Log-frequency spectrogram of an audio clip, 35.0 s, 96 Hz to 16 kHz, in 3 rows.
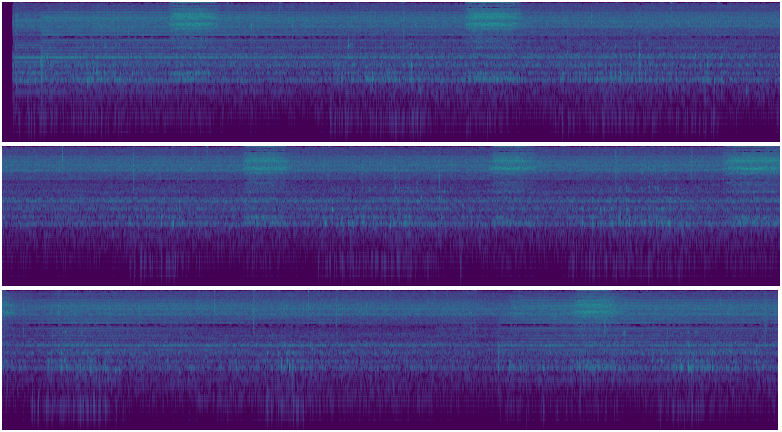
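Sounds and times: steady hum: 0.2s - 34.9s
regulator inhale hiss: 2.4s - 3.4s, 6.9s - 8.1s, 15.2s - 16.1s, 19.0s - 19.9s, 22.4s - 23.8s, 31.7s - 32.8s
bubbling exhale: 2.5s - 3.4s, 5.1s - 9.8s, 15.3s - 18.2s, 19.0s - 25.2s, 30.9s - 34.4s.

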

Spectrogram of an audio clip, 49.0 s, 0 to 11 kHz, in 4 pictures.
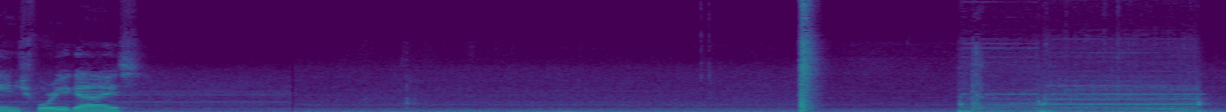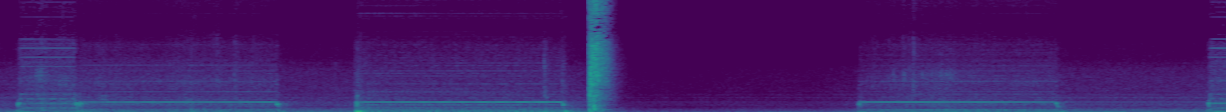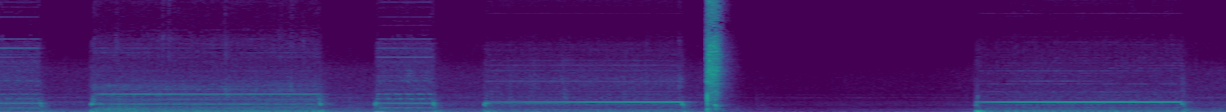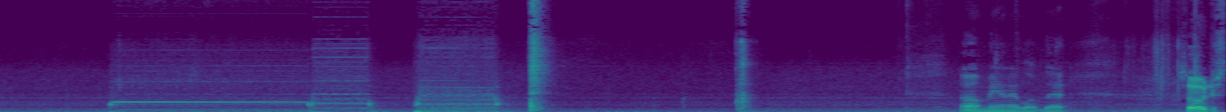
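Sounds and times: pneumatic air blast bursts: 8.0s - 8.3s, 18.2s - 18.5s, 31.6s - 31.9s, 42.1s - 42.4s
mill axis motors whining: 9.6s - 15.2s, 24.4s - 31.4s.

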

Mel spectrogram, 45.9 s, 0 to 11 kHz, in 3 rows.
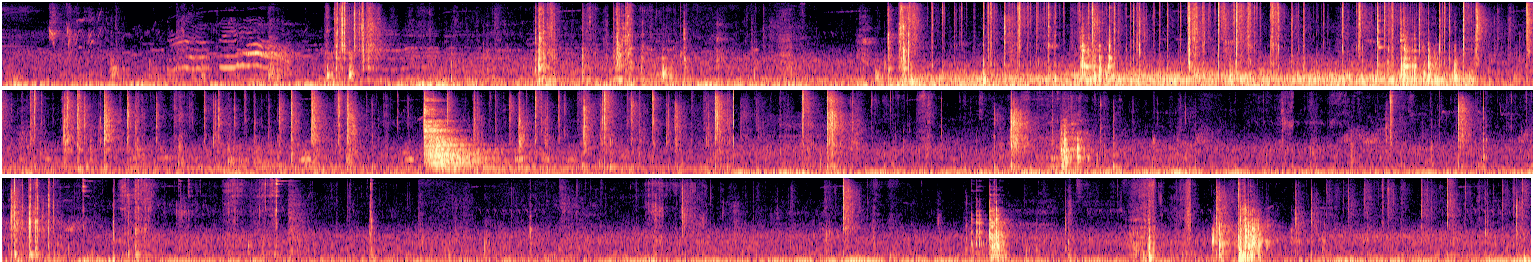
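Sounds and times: loud steady noise: 19.5s - 21.0s.

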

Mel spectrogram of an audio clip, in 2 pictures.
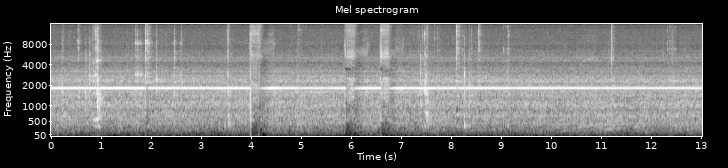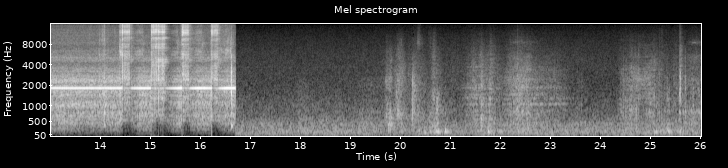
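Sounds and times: high steady whine: 0.0s - 16.8s
steel pieces clinking: 0.6s - 2.7s.

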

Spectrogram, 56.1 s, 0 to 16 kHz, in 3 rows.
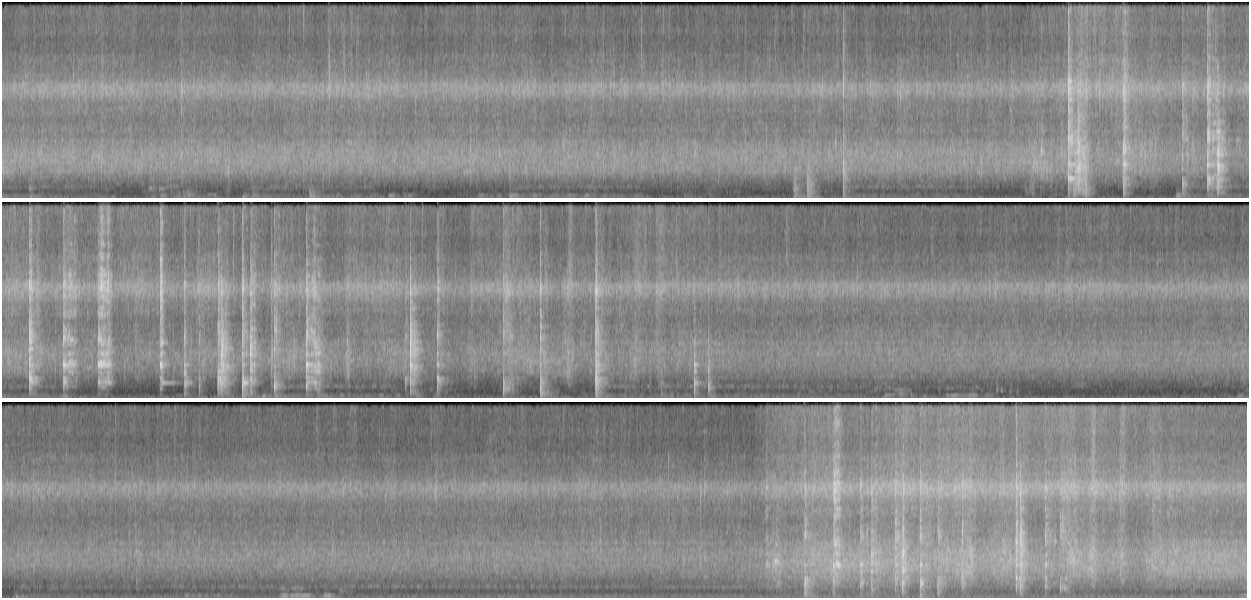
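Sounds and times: pork fat sizzling in a wok: 0.0s - 56.0s
spatula scraping and knocking pan: 15.4s - 25.5s, 26.2s - 29.5s, 48.8s - 55.0s.

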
